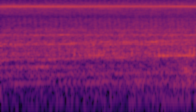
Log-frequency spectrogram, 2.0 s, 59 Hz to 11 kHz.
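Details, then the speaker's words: Max Universal 18-inch 3-phase pedestal disk sander on a Teco FM50 VFD from single-phase 240V, turned up to 60 Hz full speed; smooth, even high whine, steady drive tone, no knocks or rubbing; fairly quiet; normal running. "it's a little louder but still for a machine like this is hardly any noise at all I mean I'm not having to talk over it's pretty quiet"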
